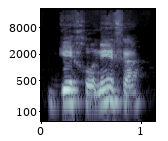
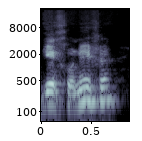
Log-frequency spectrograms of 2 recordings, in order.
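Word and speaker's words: גְּחֹנְךָ: La expresión barriga es gejoneja, lo pronuncio en hebreo para que ustedes vayan y corroboren, lo pueden hacer en logos o en las herramientas que ustedes quieran, gejoneja, que puede ser traducido como vientre.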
